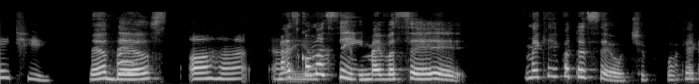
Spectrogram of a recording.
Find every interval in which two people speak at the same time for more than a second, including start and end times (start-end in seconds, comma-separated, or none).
none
